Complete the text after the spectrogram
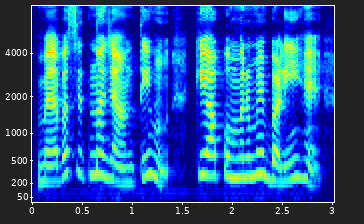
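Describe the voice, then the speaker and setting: A woman's voice: sits high, normal speed, a bit bright. A woman voicing a sweet, caring young bride in a storybook reading, speaking earnestly and politely.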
